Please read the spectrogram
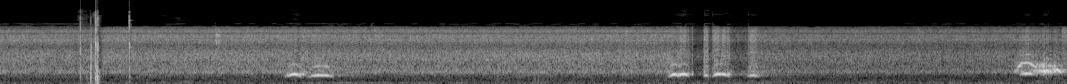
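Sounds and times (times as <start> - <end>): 
background hiss: 0.0 - 10.6
male and female Ural owl hooting: 2.8 - 3.7, 6.6 - 7.7, 10.1 - 10.6
speech: 2.9 - 3.4.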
